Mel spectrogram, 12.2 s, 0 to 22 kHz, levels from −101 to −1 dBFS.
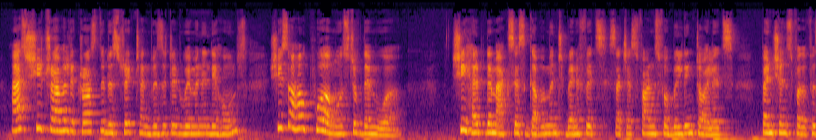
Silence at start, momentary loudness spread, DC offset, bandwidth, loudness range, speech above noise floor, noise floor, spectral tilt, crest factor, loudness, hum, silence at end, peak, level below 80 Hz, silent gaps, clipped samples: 0.15 s; 9 LU; under 0.1%; 16.5 kHz; 3 LU; 27 dB; -49 dBFS; -3.5 dB/octave; 20 dB; -22 LUFS; none; 0 s; -2 dBFS; -42 dBFS; none; under 0.1%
